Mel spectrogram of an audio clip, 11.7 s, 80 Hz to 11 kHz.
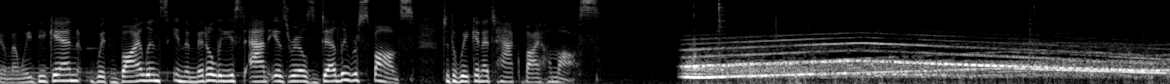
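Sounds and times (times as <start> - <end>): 
speech: 0.0 - 6.1
civil defense warning sirens wailing in Jerusalem Israel during rocket attacks: 6.8 - 11.6.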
